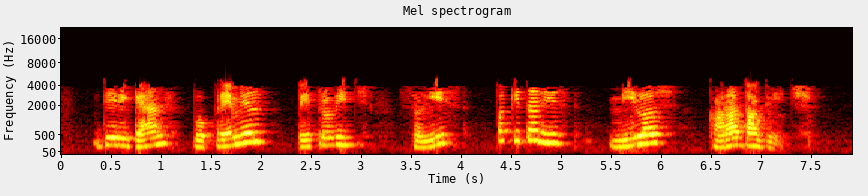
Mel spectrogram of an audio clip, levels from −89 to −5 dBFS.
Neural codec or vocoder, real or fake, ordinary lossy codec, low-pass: vocoder, 22.05 kHz, 80 mel bands, Vocos; fake; AAC, 16 kbps; 9.9 kHz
